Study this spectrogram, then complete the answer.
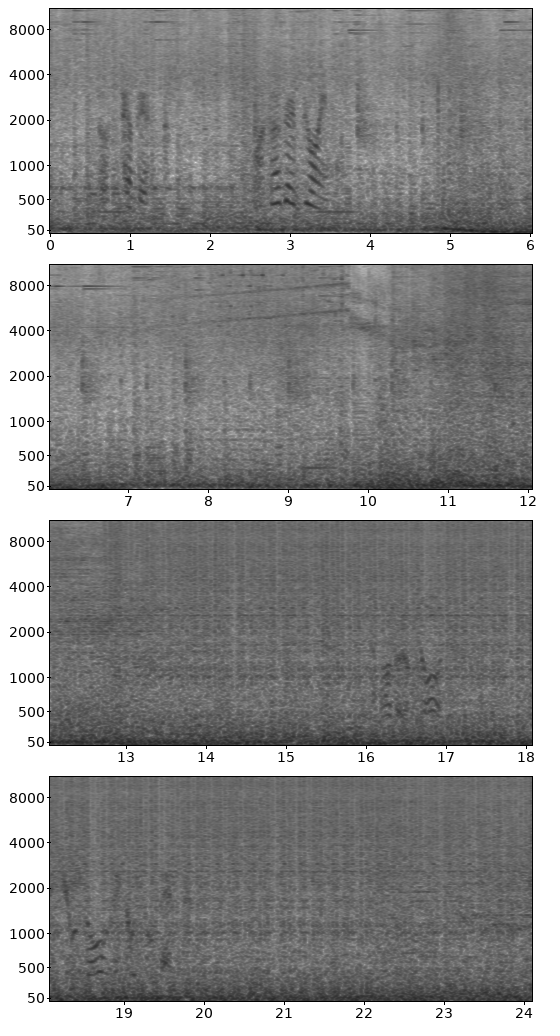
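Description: A deep, steady rumble drones.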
